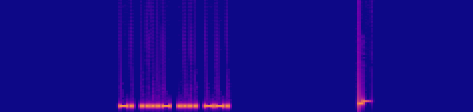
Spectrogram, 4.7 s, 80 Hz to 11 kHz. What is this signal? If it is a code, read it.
Morse code, heard as a keyed tone, about 42 wpm, 700 Hz. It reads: N4HG
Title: USA Call Signs - 3x Character Spacing - 45wpm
